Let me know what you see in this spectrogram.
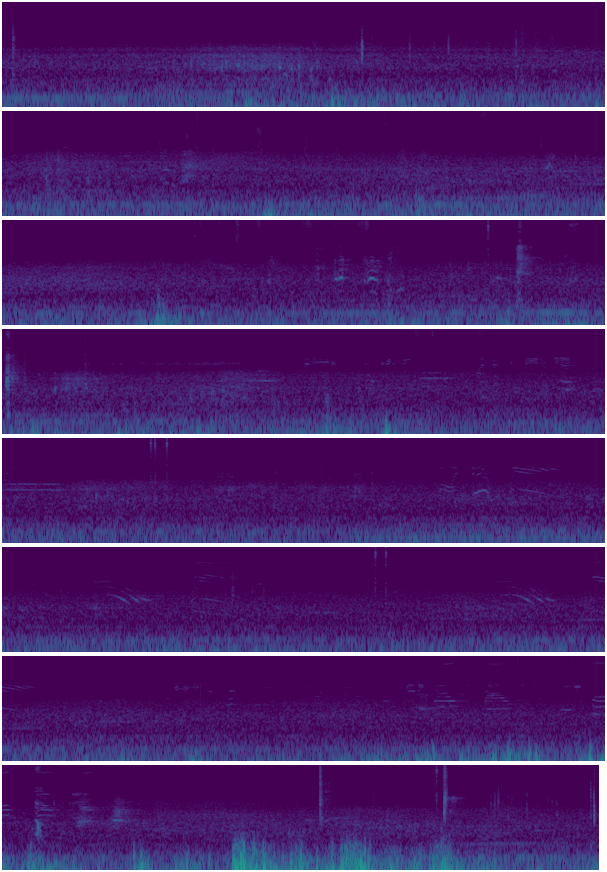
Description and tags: Backyard in OK
My backyard in Norman, OK.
